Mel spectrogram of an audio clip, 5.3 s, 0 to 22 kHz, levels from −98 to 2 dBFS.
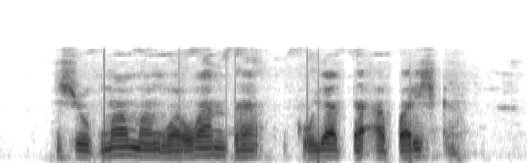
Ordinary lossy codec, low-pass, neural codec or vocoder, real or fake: AAC, 32 kbps; 7.2 kHz; vocoder, 22.05 kHz, 80 mel bands, Vocos; fake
